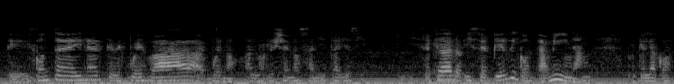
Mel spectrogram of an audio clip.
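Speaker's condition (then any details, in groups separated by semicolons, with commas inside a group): No condition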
